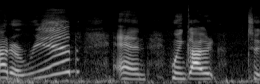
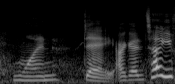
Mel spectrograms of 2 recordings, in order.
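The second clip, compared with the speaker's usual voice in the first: ordinary delivery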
